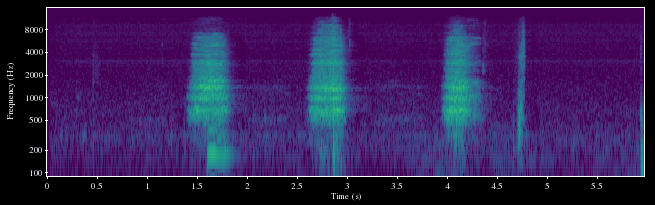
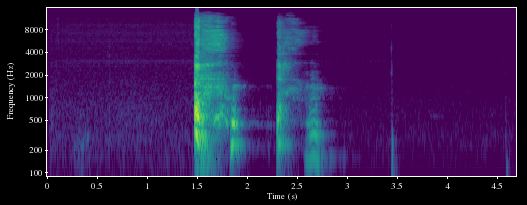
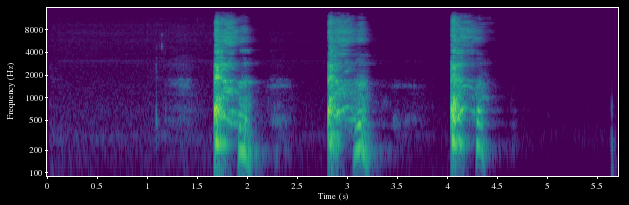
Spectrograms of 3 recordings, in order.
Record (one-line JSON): {"exhalation_length": "6.0 s", "exhalation_amplitude": 8198, "exhalation_signal_mean_std_ratio": 0.34, "cough_length": "4.7 s", "cough_amplitude": 29204, "cough_signal_mean_std_ratio": 0.16, "three_cough_length": "5.7 s", "three_cough_amplitude": 23222, "three_cough_signal_mean_std_ratio": 0.25, "survey_phase": "beta (2021-08-13 to 2022-03-07)", "age": "65+", "gender": "Female", "wearing_mask": "No", "symptom_none": true, "smoker_status": "Never smoked", "respiratory_condition_asthma": false, "respiratory_condition_other": false, "recruitment_source": "REACT", "submission_delay": "1 day", "covid_test_result": "Negative", "covid_test_method": "RT-qPCR"}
